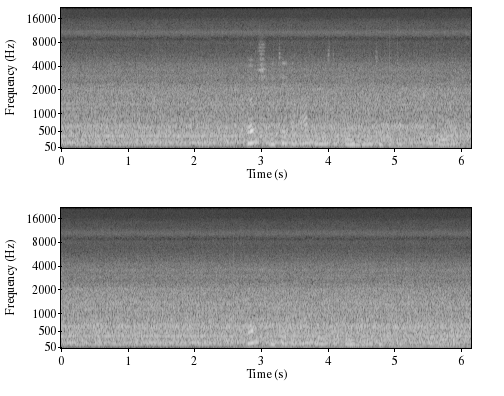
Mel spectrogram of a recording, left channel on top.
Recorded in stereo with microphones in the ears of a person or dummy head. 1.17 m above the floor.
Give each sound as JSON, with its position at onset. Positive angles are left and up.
{"t": 2.8, "sound": "a man speaking", "side_deg": 70}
